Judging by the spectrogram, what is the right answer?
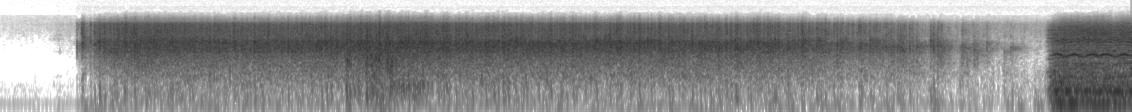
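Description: Audience applause, a dense clapping that starts suddenly about a second in and dies away near the end. Music with a wavering held note comes in just before the end.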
